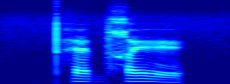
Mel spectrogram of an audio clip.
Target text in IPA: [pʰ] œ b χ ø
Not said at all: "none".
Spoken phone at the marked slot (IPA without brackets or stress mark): pʰ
